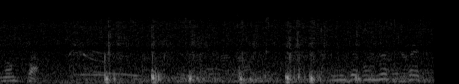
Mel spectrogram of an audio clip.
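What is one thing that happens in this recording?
Footsteps tread on a stone pavement.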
